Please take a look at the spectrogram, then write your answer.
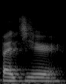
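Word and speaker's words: Fajr: um for muslims you get up early with fajir is that how you say it that's right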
